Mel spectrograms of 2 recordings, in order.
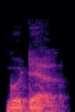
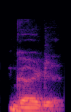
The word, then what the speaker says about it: Gödel: g o d e l so some people pronounce his name godell but I think the correct pronunciation is Kurt gerle nevertheless girdle was a was a Hungarian Austrian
